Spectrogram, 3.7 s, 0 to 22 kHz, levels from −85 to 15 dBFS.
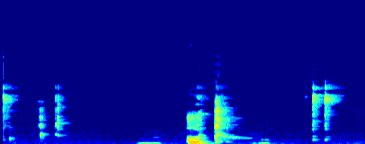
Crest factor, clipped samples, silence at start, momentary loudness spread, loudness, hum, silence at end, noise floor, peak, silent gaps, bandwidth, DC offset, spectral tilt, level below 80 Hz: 24 dB; under 0.1%; 0 s; 25 LU; -23 LUFS; none; 0.3 s; -72 dBFS; -2 dBFS; none; 10 kHz; under 0.1%; -3 dB/octave; -58 dBFS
